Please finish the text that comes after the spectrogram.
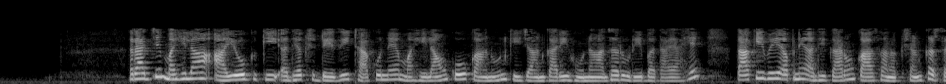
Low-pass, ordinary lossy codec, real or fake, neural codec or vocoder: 5.4 kHz; none; real; none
